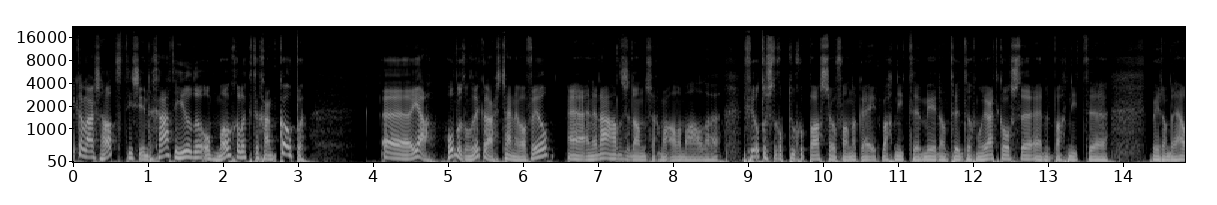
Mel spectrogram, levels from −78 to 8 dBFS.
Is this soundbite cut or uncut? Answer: uncut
